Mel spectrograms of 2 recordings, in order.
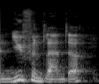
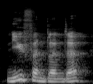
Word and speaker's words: Newfoundlander: this article from, I'm going to try and pronounce it correctly, the Newfoundlander. Yes, good job, Paul. Fantastic. You've almost got to my Canadian pronunciation level. Got the Canadian approval there. Newfoundlander. No, Newfoundlander.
